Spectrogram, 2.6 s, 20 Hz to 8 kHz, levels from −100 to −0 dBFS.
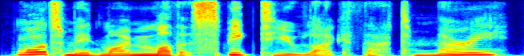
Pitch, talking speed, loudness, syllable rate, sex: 205 Hz, 230 wpm, -18 LUFS, 4.9 syllables/s, female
